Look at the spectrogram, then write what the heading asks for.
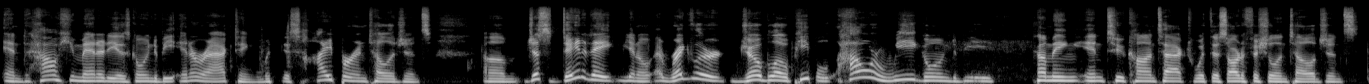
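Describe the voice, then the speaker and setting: Higher-voiced casual male interviewer. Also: expressive, normal speed, fairly bright tone, dry recording. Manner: informal, rambling lead-ins to questions. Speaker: interviewer, host.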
